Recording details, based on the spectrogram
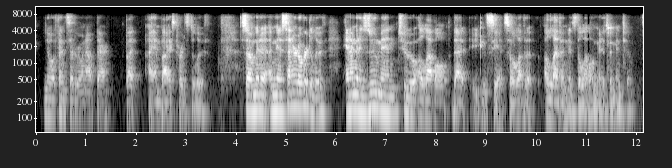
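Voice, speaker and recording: Amid audible room echo, a man at a medium pitch speaks at a very fast pace with ordinary pitch variation. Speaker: GIS presenter. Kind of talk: software demo presentation. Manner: casual with fillers and repeats.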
